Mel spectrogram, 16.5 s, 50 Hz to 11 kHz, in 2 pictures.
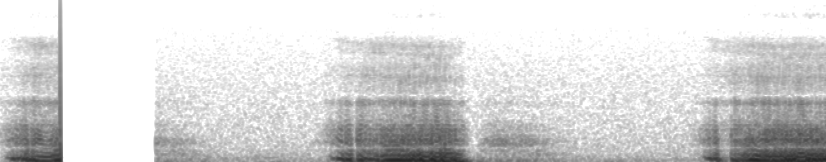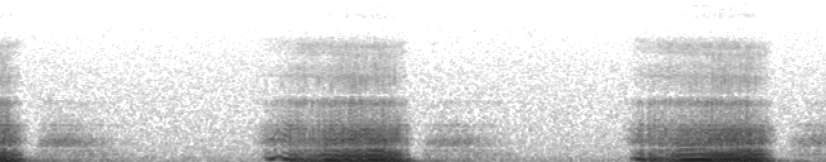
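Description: Loud low rattling snores on each breath in, about 16 a minute, with softer breaths out between them.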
